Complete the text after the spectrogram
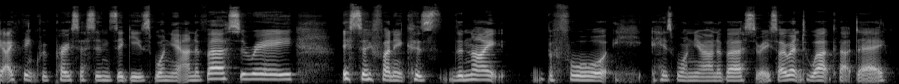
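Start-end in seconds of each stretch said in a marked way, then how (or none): none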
